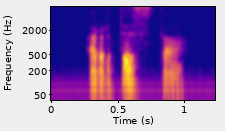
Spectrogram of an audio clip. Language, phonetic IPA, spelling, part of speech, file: Polish, [arˈtɨsta], artysta, noun, Pl-artysta.ogg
